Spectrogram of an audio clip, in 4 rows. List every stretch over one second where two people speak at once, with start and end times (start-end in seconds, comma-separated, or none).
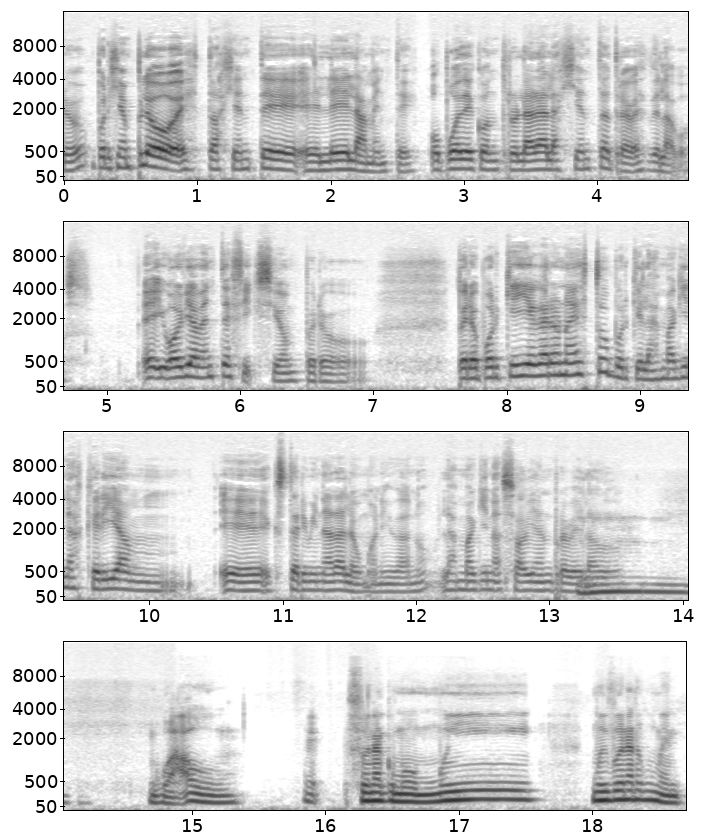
none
